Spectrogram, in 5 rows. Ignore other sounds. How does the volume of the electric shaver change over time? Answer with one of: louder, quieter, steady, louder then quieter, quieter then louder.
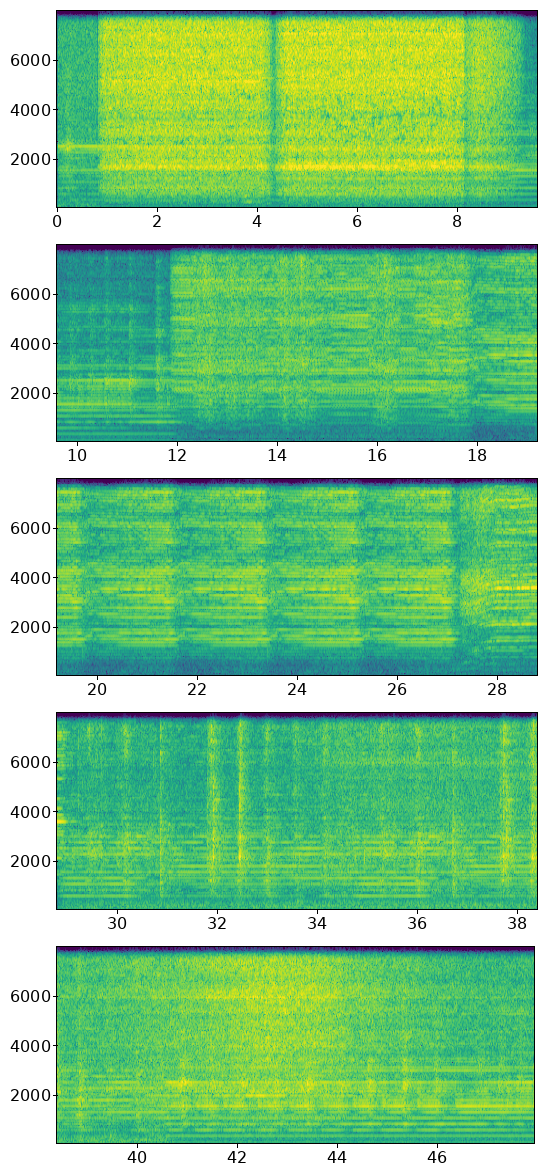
louder.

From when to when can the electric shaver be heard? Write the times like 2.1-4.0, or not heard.
0.0-47.9.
